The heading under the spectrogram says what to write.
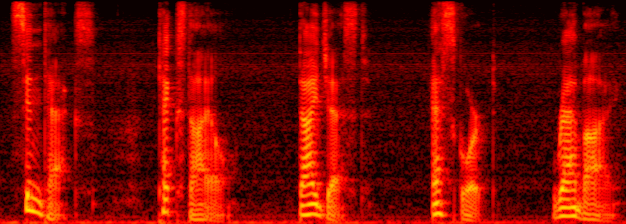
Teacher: in each word the first syllable gets primary stress and is therefore pronounced with higher pitch · is the weak foot words like syntax textile digest escort rabbi none of them has vowel reduction because none of them is unstressed but in each word the first syllable gets primary stress and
